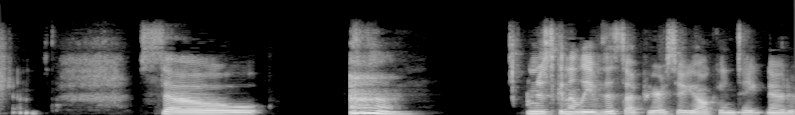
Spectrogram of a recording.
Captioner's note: clears throat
